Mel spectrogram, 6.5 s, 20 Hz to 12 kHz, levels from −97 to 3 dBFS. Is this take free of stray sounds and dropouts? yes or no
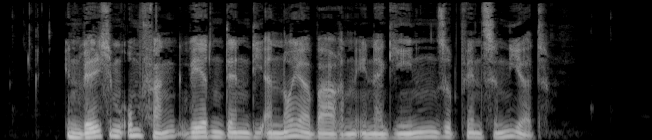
yes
